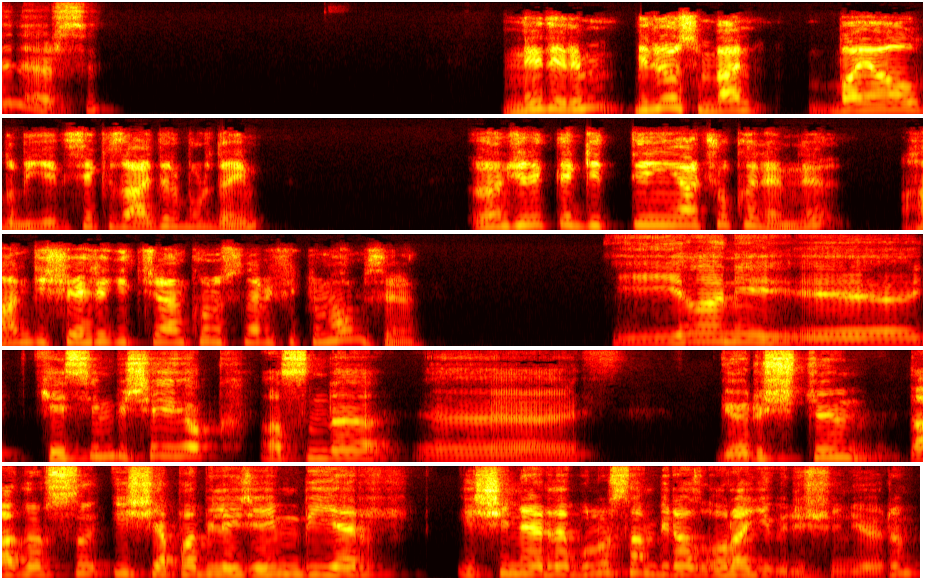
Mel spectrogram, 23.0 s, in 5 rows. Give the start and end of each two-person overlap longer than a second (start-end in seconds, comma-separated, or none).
none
